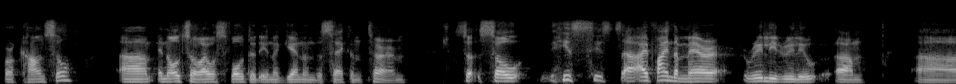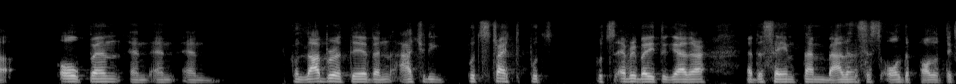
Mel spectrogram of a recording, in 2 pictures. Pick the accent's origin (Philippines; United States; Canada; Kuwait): Philippines; now in Cherrybrook, Australia; I eat a lot of Filipino food because I'm from the Philippines originally.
